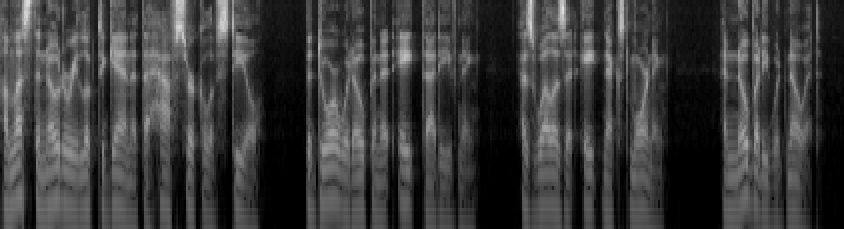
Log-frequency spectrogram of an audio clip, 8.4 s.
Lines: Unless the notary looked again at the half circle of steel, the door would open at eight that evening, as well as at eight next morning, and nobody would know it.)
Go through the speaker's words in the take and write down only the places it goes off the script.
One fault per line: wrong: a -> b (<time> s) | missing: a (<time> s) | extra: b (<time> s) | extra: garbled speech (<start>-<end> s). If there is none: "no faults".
no faults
